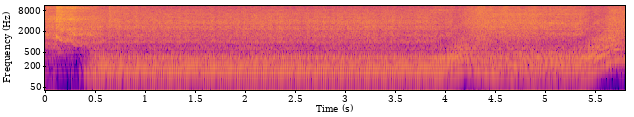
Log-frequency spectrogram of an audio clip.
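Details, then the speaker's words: Suzuki GSF600 Bandit after 14 years sitting, with carburetors cleaned, wiring fixed and a homemade airbox filter: crisp, even inline-four picks up cleanly on two blips and settles back smoothly, though still slightly fluttery. "man that Su sounds good she sounds nice and crispy so making an air filter for the airbox and hooking all that back up helped it out helped out a lot"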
